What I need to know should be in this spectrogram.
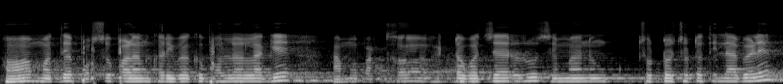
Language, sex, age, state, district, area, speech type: Odia, male, 18-30, Odisha, Khordha, rural, spontaneous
